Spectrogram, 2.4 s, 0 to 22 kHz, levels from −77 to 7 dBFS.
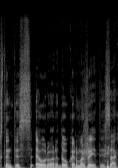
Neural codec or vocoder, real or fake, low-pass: none; real; 19.8 kHz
